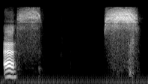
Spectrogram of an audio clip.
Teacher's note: the s no vibration it is an unvoiced consonant sound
